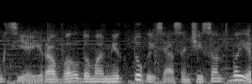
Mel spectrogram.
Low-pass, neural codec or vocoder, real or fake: 7.2 kHz; none; real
